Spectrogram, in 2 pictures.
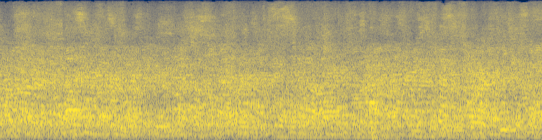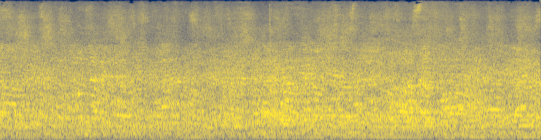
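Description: Audience members talking at once in small-group conversations: a steady hubbub of many overlapping voices, with no single speaker standing out.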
